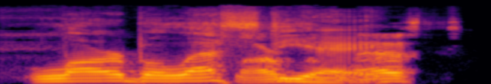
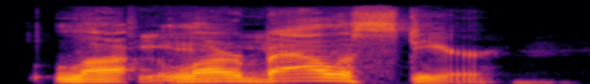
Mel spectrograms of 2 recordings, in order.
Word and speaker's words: Larbalestier: But what about Sir Lewis Larbalest? I can't even pronounce it, the new name. It's rude of him. Larbalestier. Larbalestier.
